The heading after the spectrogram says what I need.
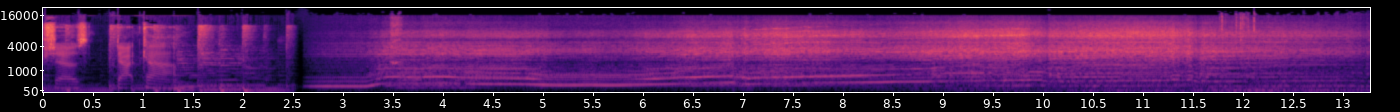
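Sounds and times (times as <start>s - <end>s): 
speech: 0.1s - 1.6s
MotoGP racing motorcycle engine revving past: 2.7s - 13.2s.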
